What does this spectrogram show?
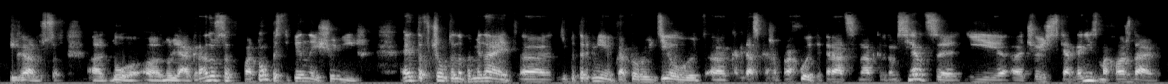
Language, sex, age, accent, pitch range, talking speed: Russian, male, 30-49, native, 110-180 Hz, 135 wpm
